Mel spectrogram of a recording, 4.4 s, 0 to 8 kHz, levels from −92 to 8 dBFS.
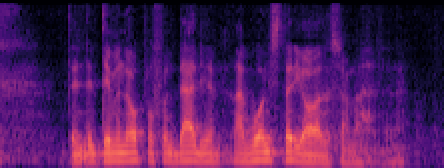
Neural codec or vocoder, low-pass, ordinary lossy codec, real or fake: codec, 16 kHz, 1.1 kbps, Voila-Tokenizer; none; none; fake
